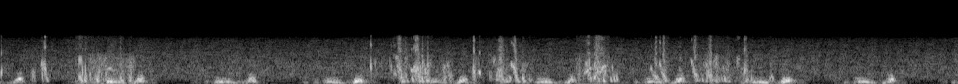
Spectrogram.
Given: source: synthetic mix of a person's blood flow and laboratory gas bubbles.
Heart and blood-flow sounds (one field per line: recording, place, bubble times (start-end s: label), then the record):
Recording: Doppler ultrasound of blood flow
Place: precordium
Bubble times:
0.00-0.05 s: bubbles
0.30-0.37 s: bubbles
0.40-0.52 s: bubbles
0.75-1.36 s: bubbles
3.69-3.80 s: bubbles
3.89-4.33 s: bubbles
4.38-4.54 s: bubbles
4.70-4.84 s: bubbles
4.88-5.35 s: bubbles
5.76-6.21 s: bubbles
6.48-6.70 s: bubbles
6.90-7.54 s: bubbles
7.69-7.75 s: bubbles
From the record:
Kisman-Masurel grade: 332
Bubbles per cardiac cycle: rolling drumbeat, 9 or more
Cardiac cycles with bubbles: 50 to 99%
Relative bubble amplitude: moderate (0.250 to 0.450)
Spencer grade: 3 (all of the cardiac periods contain showers or single bubble signals, but not dominating or overriding the cardiac motion signals)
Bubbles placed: only in the low amplitude regions of the cardiac cycle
